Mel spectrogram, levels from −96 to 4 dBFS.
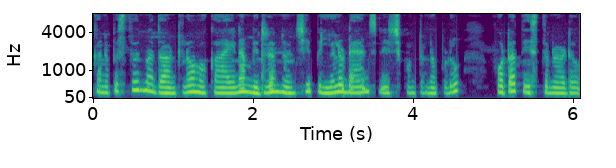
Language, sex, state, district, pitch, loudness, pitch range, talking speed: Telugu, female, Andhra Pradesh, Chittoor, 210 Hz, -16 LUFS, 200-240 Hz, 110 wpm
